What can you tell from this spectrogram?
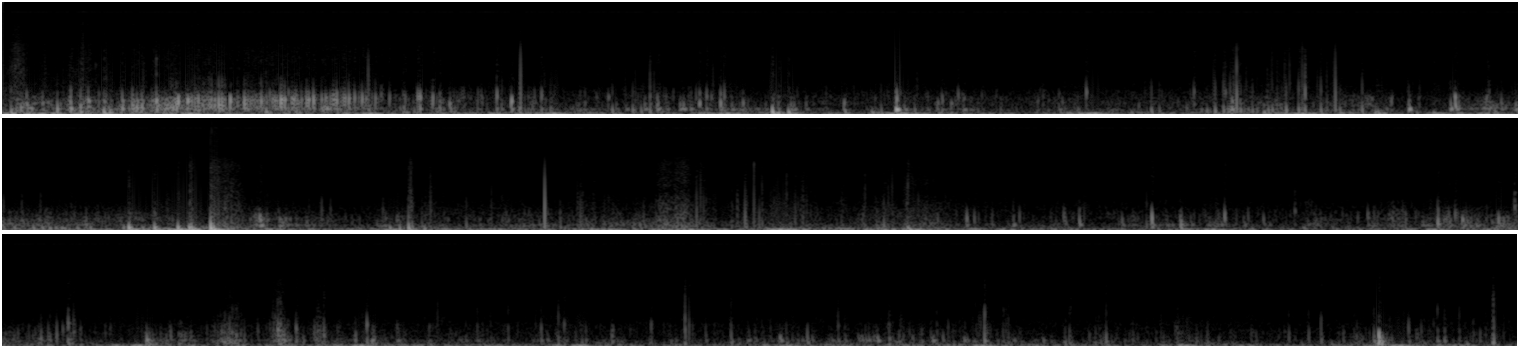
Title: Not pressing on my tummy for making noises for you 🫶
